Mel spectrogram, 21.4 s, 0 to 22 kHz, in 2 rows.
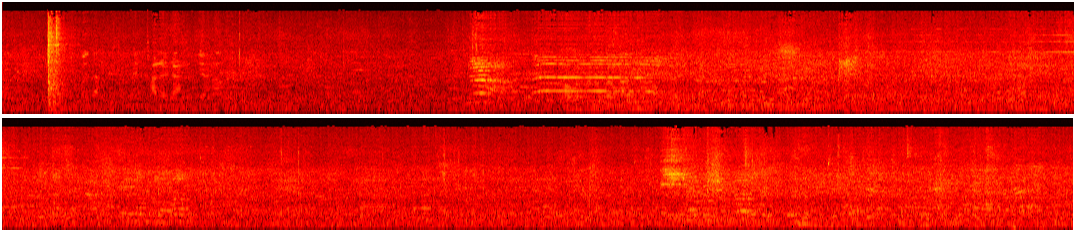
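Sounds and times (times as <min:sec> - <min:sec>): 
dense crowd murmur: 0:00.0 - 0:21.4
hammer knocker striking on a canopied palio float: 0:00.4 - 0:00.8
people calling for silence: 0:04.5 - 0:06.9
people shouting: 0:04.6 - 0:06.8.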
